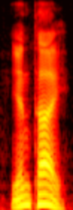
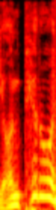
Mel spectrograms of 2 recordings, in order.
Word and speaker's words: 옌타이: 옌타이. 예, 발음 좋으시네요. 약간 감사합니다. 이게 예. 이제 이 옌타이가 이제 중국 발음이지 않습니까?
